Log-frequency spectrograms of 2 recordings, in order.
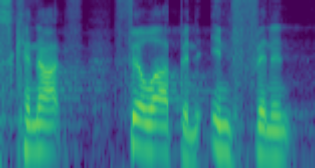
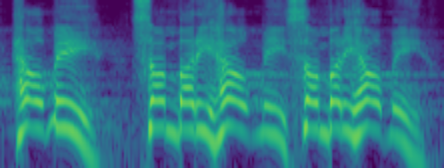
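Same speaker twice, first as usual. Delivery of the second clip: higher, pleading call for help from the shaft; pretend cry for help; 6 semitones higher than usual. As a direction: call out for help as if hanging in the dark. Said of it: "And you begin to he-, yell".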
